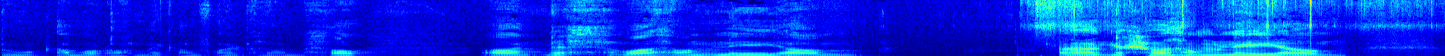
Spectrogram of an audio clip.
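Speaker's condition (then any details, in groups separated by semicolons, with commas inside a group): Cleft palate and lip; developed a very different way of speaking, ongoing speech impediment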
